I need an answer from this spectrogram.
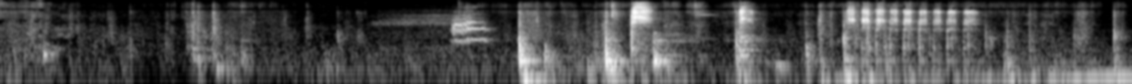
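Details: Fight between a playful gray female cat and a red male tabby indoors; a brief wailing yowl, then loud hissing, spitting bursts and scuffling thumps of wrestling, rapid and irregular, before a person separates them.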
